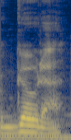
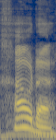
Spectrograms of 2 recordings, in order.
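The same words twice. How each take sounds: First: Gouda is said with an English pronunciation. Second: Gouda is said with a Dutch pronunciation.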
